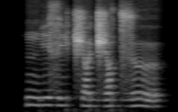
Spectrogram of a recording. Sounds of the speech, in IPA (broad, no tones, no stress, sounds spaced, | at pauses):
ŋ i z i t͡ʃ ɒ d͡ʒ ɒ d͡z ɵ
